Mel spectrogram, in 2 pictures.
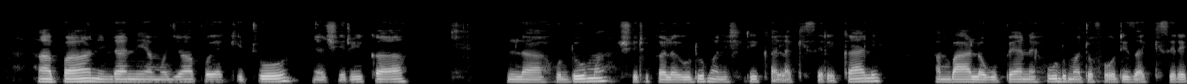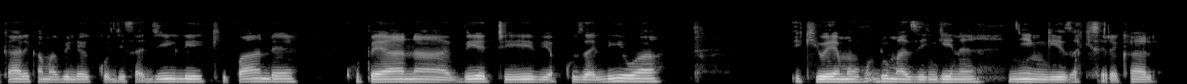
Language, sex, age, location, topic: Swahili, female, 25-35, Kisii, government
